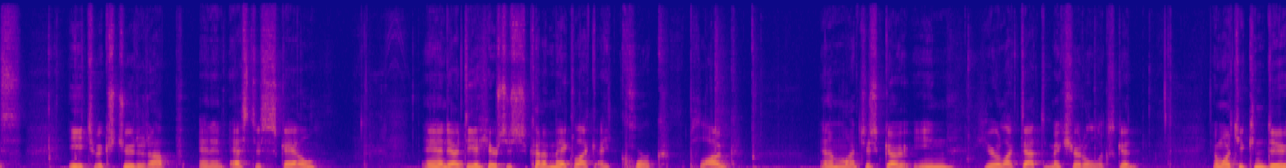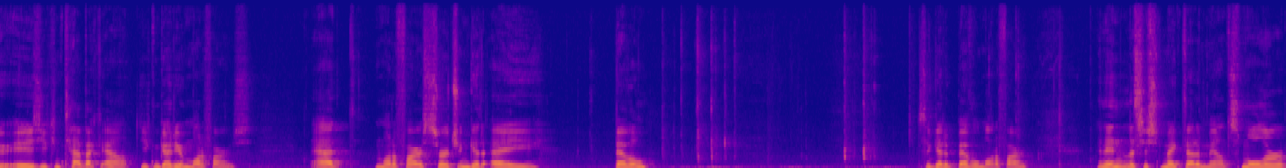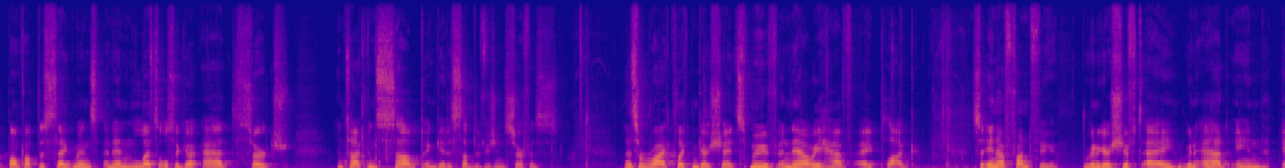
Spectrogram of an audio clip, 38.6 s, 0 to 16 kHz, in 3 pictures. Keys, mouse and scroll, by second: 0.4 e, 3.3 s, 3.6 middle click, 4.0 a, 4.6 g, 7.2 KP_1, 7.5 z, 8.9 click, 10.0 middle click, 10.4 z, 11.2 middle click, 13.3 Tab, 15.6-22.4 drag, 21.2 BackSpace, 23.4-24.5 shift+drag, 25.4 click, 27.1-30.5 drag, 31.9-32.6 right drag, 32.8-34.3 middle drag, 34.3 KP_1, 34.8 alt+a, 35.1-35.4 shift+middle drag, 36.6 shift+a.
